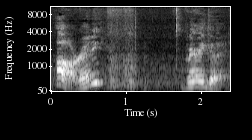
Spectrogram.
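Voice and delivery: usual speaking voice

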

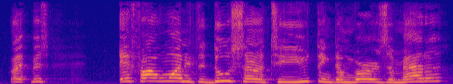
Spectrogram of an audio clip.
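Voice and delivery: loud, high furious rant; angry rant. Acted. Man ranting back at the woman in the video, loud and high. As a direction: rip into her at full volume.

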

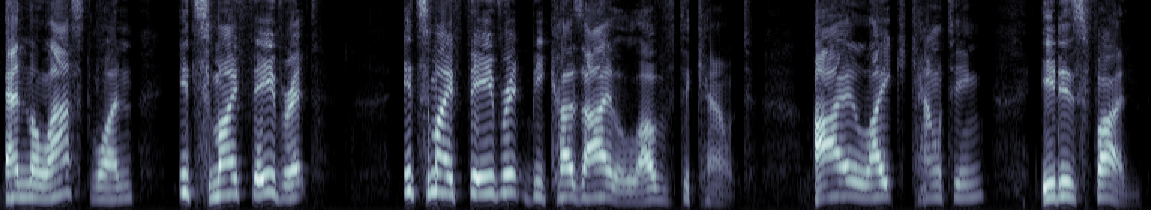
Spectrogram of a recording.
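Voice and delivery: normal talking voice

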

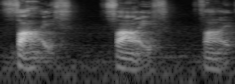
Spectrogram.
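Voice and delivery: five repeated, fading; drilling five. Shown as a demonstration. Teacher drills five for students. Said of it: "Dilo las, hasta que te fastidies".

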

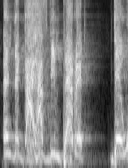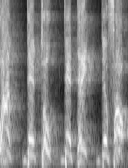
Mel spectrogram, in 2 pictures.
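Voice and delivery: high, shouted count of the days; emphatic preaching. Real, not acted. Preacher counting days since the burial, emphatic preaching. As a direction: punch out each day to the crowd.

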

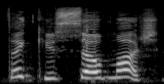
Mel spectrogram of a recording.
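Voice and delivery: a lion sincerely thankful; grateful Lion. Acted.

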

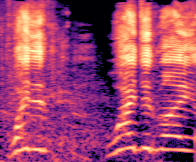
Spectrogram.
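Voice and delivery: high, stunned protest; baffled outburst. Real, not acted. Player to himself when the combo goes wrong, baffled. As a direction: blurt it out in sharp disbelief.

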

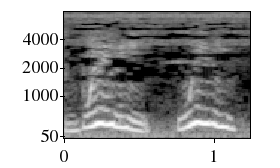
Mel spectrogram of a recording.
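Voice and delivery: high, loud whinnies; whinny like a pony. Shown as a demonstration. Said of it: "And there's a pony".

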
